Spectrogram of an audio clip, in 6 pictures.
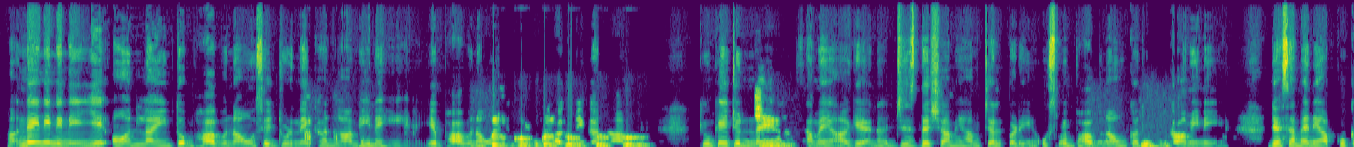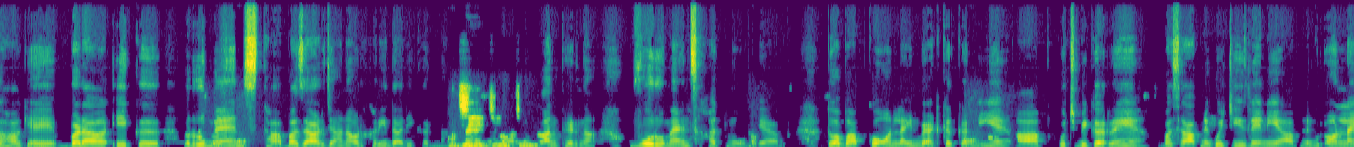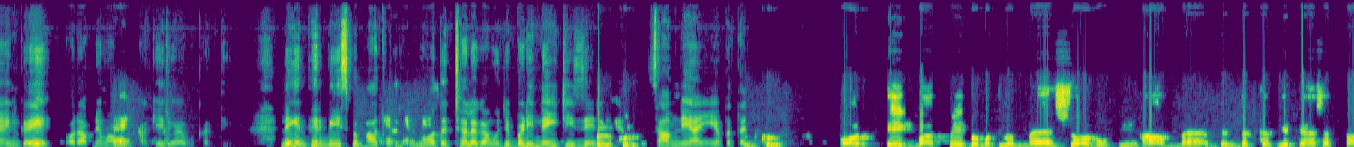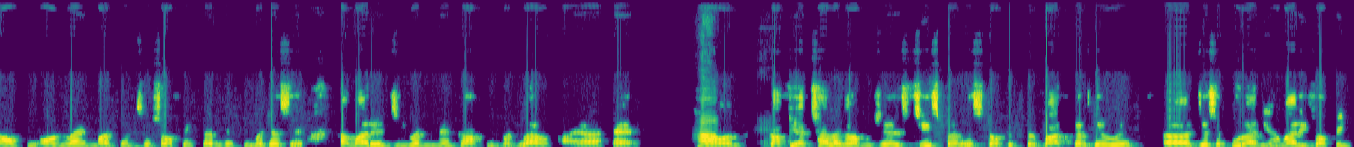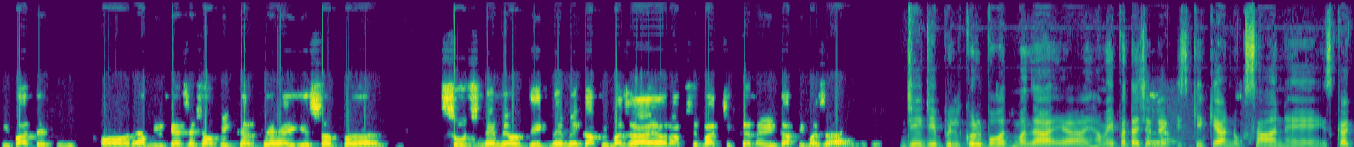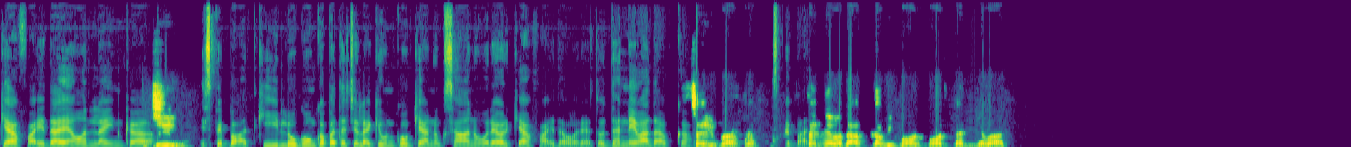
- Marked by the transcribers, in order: static; tapping; other background noise; distorted speech; in English: "रोमांस"; in English: "रोमांस"; in English: "श्योर"; in English: "शॉपिंग"; in English: "टॉपिक"; in English: "शॉपिंग"; in English: "शॉपिंग"; unintelligible speech
- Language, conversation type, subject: Hindi, unstructured, क्या आपको लगता है कि ऑनलाइन खरीदारी ने आपकी खरीदारी की आदतों में बदलाव किया है?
